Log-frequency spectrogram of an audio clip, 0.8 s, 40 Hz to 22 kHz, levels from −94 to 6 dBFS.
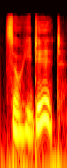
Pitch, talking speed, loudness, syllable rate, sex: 190 Hz, 215 wpm, -16 LUFS, 4.1 syllables/s, female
